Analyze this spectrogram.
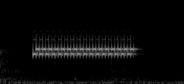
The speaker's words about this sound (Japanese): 携帯電話が鳴った。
